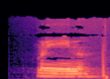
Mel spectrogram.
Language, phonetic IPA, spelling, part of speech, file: Czech, [ˈmliːn], mlýn, noun, Cs-mlýn.oga
- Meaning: 1. mill 2. scrum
